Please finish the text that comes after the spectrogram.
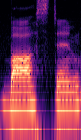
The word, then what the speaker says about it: Boston: It's like Boston because it's like awe.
